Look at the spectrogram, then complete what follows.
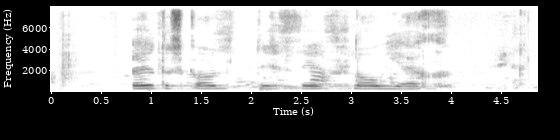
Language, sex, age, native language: Icelandic, female, 18-19, Icelandic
